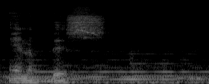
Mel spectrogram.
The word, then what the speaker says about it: Anubis: Anubis being the abyss it's pronounced an abyss you are pronounced a not you all the time you feel me so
